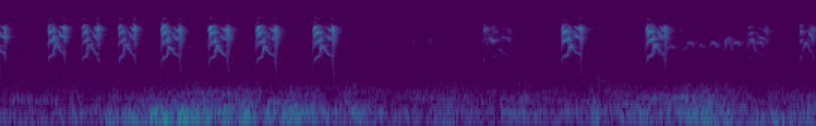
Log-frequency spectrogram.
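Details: Cendet, the long-tailed shrike, singing gacor full isian: a fast string of harsh, scratchy bursts for four seconds, a pause, then sparser rasps mixed with softer twittering warbled phrases.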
